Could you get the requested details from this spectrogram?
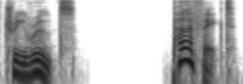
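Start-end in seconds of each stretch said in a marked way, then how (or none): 1.7-2.3 high, delighted outburst; pleased with the find; excited. Acted. Finds a perfect hiding spot.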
